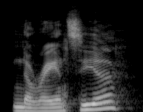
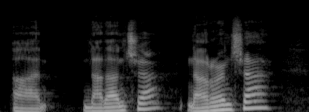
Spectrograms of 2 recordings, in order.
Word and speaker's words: Narancia: I know that's how they're saying it, but then you guys are like, you don't say it like that, you say it like this. So, Narancia.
